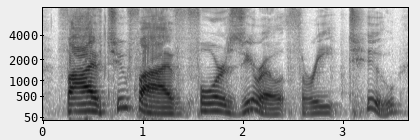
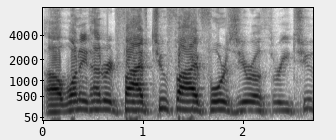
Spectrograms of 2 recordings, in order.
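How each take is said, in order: First: Slow, soft number read-back; slow repeat. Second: Said in the usual way. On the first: Shown as a demonstration. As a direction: spell out each digit slowly. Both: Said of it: "That's one eight hundred".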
